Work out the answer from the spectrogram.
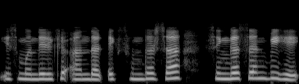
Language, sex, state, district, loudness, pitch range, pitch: Hindi, female, Bihar, Begusarai, -26 LUFS, 240-270 Hz, 255 Hz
